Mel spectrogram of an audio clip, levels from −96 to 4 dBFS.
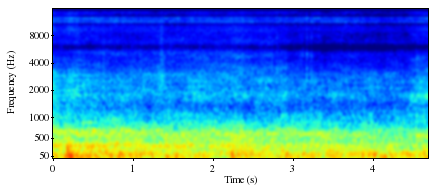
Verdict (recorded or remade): remade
